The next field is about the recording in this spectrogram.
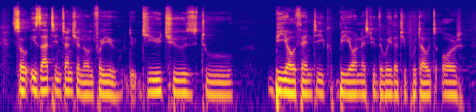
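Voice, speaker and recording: At a moderate pace, a dark, mellow tone holds a monotone, flat intonation in a very clean recording with a silent background. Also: man. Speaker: interviewer at open mic event. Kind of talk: interview.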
